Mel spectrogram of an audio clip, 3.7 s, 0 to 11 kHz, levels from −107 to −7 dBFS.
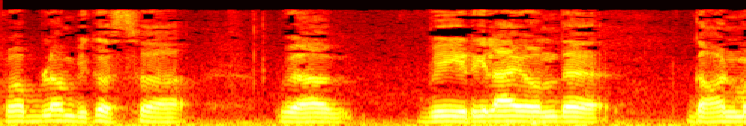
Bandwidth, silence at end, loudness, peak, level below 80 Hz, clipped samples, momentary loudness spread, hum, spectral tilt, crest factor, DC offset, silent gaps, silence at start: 8.8 kHz; 0 s; -15 LUFS; 0 dBFS; -40 dBFS; under 0.1%; 12 LU; none; -7 dB/octave; 14 dB; under 0.1%; none; 0 s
